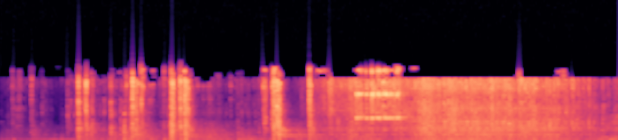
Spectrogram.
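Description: Clicks and clanks of a padlock and latch being worked on a metal roll-up storage-unit door. Then, from about halfway through, the corrugated steel door rattles steadily as it is rolled up.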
